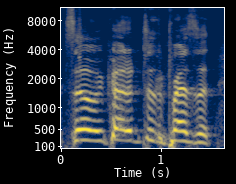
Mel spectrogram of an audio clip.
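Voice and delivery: helpless giggly admission; laughing. Real, not acted. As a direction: give up talking through the laughter. Host loses it laughing.

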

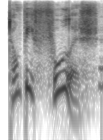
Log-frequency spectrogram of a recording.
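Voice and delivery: alarmed gasp. A narrator's reading. Abby gasping in alarm at Martina's plan to run. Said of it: "Abby gasped".

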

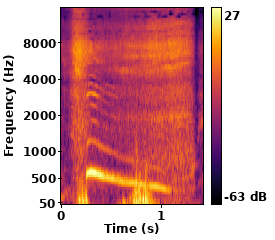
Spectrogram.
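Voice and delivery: high excited whoop; whoo. Acted. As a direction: swoop up with the ride. Bubby sails down.

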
